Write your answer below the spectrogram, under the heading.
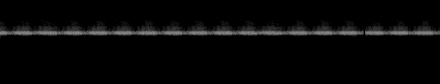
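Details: Brief stretch of crickets chirping at night in a summer meadow on a farm under a full moon: piercing high trill in evenly spaced pulses, roughly four per second, with a tiny break near the end.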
